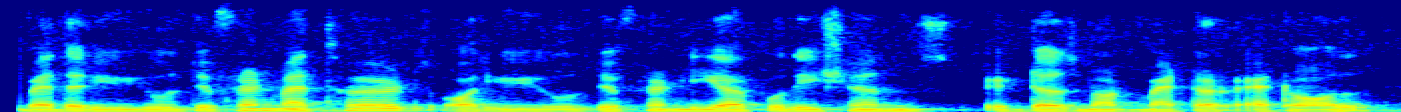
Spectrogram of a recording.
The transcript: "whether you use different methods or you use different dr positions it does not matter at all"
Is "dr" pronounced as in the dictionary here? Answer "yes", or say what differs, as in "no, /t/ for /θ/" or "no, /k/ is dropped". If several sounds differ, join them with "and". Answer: no, /k/ is dropped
